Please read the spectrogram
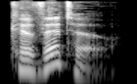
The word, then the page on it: cavetto: British English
